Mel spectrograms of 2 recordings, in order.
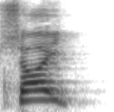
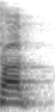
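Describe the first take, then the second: First: An extra 'i' vowel comes before the cluster. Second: No extra vowel comes before the cluster. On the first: "যুক্ত বর্ণের আগে রস্বইকার আসলে আমরা তাকে কি বলবো, অপিনিহিতি" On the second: "সত্য থেকে"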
